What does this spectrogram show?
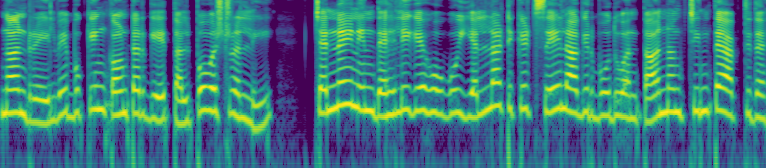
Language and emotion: Kannada, fearful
